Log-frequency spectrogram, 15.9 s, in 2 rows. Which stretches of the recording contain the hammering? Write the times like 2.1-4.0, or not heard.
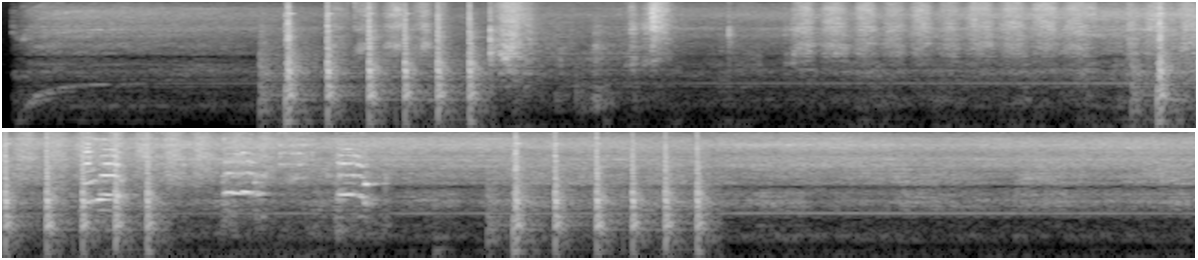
1.7-3.3, 7.5-9.1, 11.2-12.8.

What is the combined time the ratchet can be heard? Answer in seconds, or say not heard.
2 s.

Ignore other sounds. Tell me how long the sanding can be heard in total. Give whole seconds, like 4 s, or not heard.
8 s.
